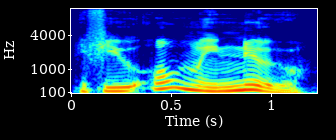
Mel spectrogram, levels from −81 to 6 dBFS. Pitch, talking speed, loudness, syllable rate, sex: 165 Hz, 195 wpm, -14 LUFS, 4.6 syllables/s, male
